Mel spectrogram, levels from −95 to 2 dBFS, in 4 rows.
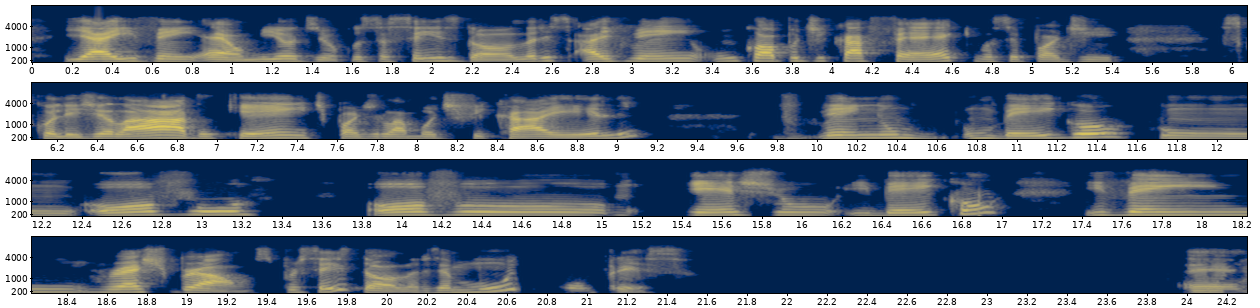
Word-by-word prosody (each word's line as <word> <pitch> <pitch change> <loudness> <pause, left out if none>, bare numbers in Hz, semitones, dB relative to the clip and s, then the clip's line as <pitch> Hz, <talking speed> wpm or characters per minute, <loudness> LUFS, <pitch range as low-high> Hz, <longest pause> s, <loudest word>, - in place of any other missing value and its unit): e 150 - +3
aí 155 +2 +8
vem, 150 -2 -1
é 135 -2 +4
o 120 - -4
meal 150 +5 -3
deal 125 -6 -12
custa 140 +1 -13
$6, 160 0 -5
aí 155 +2 +1
vem 170 +1 -2
um 175 +2 -13
copo 180 0 +2
de 185 +1 -8
café, 170 -4 +2
que 190 -5 -23
você 145 0 -12
pode 130 -1 -9 0.5
escolher 135 -4 -4
gelado, 140 +1 +8
quente, 165 +3 +1
pode 135 0 -5
ir - - -14
lá 130 -1 -1
modificar 135 0 0
ele. 150 - -4 0.9
Vem 180 +2 0
um 180 -8 -8
um 160 +2 -12
bagel 195 +10 +1
com 150 -4 -11
ovo 200 +4 -2 0.5
ovo, 180 -1 -3 0.4
queijo 175 0 0
e 150 0 -15
bacon, 175 - -2 0.4
e 180 - -8
vem 185 +1 0
hash 175 +1 +5
browns 115 +1 +2
por 160 - -13
$6, 125 - -4
é - - -2
muito 210 - -8 0.2
bom 140 - -14
o 135 - -30
preço. - - -11 2.5
É. 130 0 -4
165 Hz, 120 wpm, -24 LUFS, 140-185 Hz, 2.5 s, aí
